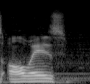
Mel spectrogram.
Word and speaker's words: Alvvays: They're known as Always, but spell it with double V's instead of a double U.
